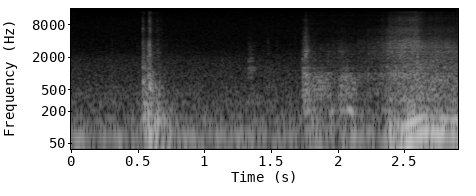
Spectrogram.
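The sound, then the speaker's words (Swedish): A car engine cranks and catches after a couple of sharp mechanical clicks, then rises into a steady revving hum as the car drives off, moderately loud, with no voices; the driver is heading to an old pharmacy to get petrol. “Han körde till gamla apoteket för att ta bensin”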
